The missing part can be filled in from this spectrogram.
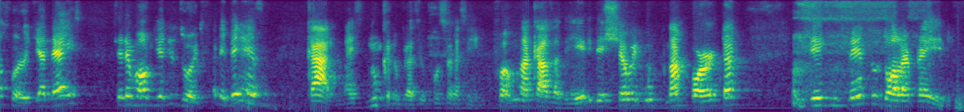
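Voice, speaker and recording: Big swings in loudness mark a man's fairly quick speech. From Maringá, Paraná, Brazil (from age four). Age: 40s. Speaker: podcast guest. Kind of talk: casual chat. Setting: at home, in the kitchen.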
